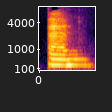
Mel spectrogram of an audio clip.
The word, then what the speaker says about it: and: Cái chữ này đọc strong form của nó đọc là an, nhưng mà weak form của nó đọc là father and son, father and son. Nghe không được chữ an đâu, nhưng nó cũng tại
